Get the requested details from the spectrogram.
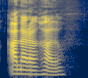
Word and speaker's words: anaranjado: So naranjas and the color is anaranjado. – Okay. – Okay, so what is the color orange? – Anaranjado. – Anaranjado. Anaranjado. – It's just one word, anaranjado.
